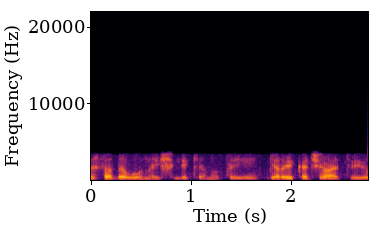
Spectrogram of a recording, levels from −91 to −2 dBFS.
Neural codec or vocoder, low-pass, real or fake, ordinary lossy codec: none; 3.6 kHz; real; Opus, 64 kbps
